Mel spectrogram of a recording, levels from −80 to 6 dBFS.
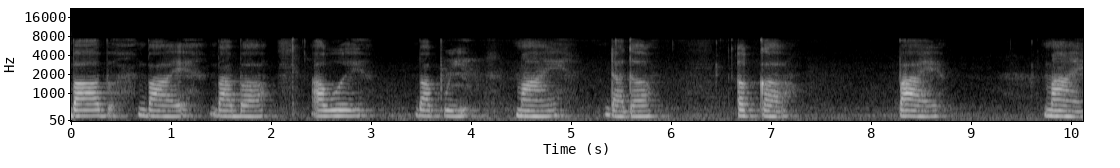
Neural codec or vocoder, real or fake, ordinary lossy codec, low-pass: none; real; none; 7.2 kHz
